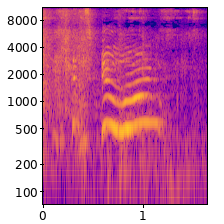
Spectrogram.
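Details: Alaskan Malamute indoors whining to tell its owner something it wants: a single drawn-out tonal whine lasting about half a second, wavering slightly and sagging in the middle, with a softer brief sound just before.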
